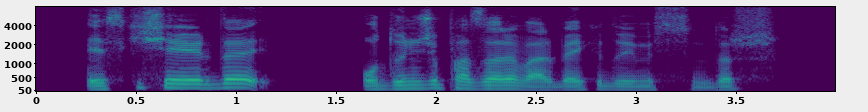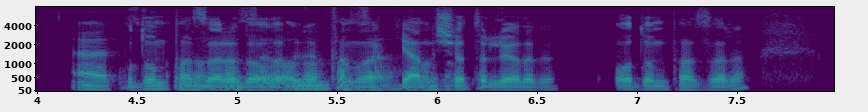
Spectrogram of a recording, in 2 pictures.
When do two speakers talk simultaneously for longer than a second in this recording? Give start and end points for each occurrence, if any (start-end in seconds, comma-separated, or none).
4.6-6.3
